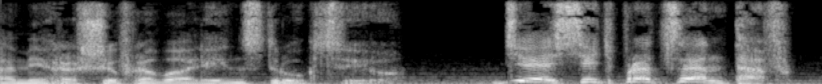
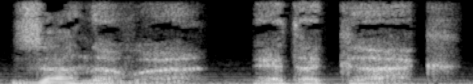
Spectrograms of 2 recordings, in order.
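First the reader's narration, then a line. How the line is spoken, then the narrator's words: Suddenly dangerous voice. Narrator (Russian): стал вдруг опасным голос Берга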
